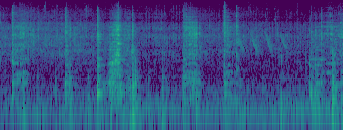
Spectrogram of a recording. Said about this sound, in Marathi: तसं तेलामध्ये फोडणी द्यायचं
